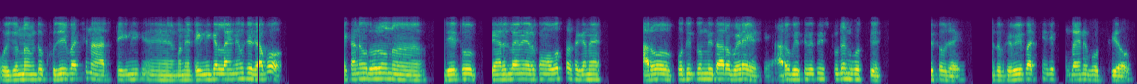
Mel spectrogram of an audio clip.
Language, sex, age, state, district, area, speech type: Bengali, male, 45-60, West Bengal, Nadia, rural, conversation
